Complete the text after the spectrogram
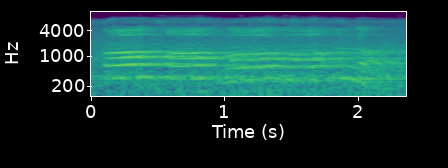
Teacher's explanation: गले से आवाज आ रही है, इसलिए इसे कंठ बोलेंगे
